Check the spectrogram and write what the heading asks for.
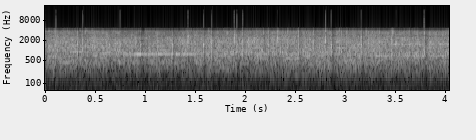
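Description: Spectators clapping steadily, with faint voices under it.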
